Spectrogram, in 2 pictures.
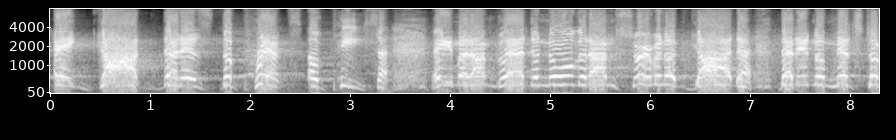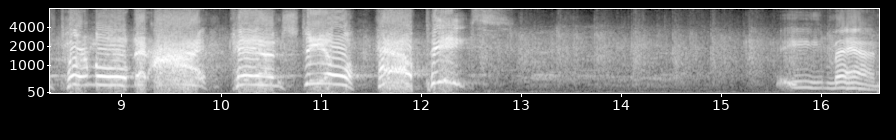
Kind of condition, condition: setting, large echoing room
